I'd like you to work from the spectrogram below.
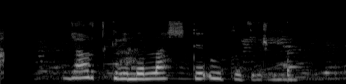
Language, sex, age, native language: Icelandic, female, 12, Icelandic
